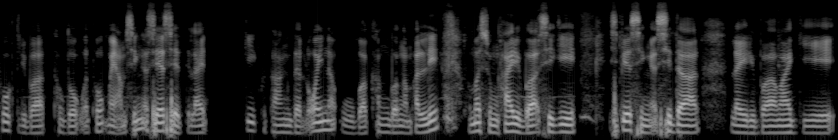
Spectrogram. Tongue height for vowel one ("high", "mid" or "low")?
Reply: mid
